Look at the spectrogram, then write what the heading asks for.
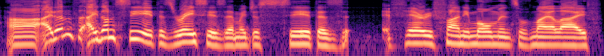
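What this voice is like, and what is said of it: Non-native English accent. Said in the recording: “my accent ... why are you judging me because of my accent”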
